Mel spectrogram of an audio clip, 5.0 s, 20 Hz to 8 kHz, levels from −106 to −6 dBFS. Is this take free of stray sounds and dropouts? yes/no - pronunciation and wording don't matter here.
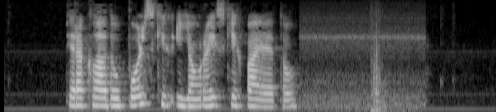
no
